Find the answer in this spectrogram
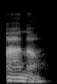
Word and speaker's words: Anne: was soon shortened to what we would say and but they would uh pronounce it in the continental way of anna now i particularly find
